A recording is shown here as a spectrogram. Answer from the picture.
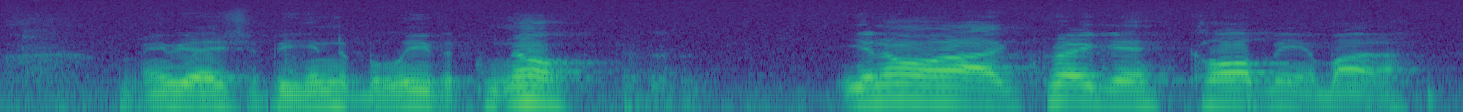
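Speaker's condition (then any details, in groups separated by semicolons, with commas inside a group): Cerebral palsy; since birth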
